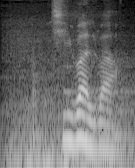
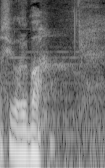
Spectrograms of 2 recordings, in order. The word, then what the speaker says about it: Xibalba: Chibalba, el mundo oscuro de los mayas. ¿Cómo se dice? Sivalba o Sibalbá. Sibalbá. Sivalba.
